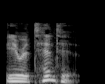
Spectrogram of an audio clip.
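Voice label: "irretentive", British English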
